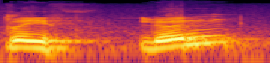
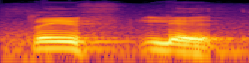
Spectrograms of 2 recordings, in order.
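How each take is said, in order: First: The word ends with an -un ending. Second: The word ends without any vowel ending. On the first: "ത്വിഫ്ലുൻ എന്നാണ് ഫുൾ സ്റ്റോപ്പിൽ നിർത്തുമ്പോൾ നാം പറയുന്നത്" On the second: "full സ്റ്റോപ്പിൽ വഖഫ് ചെയ്യുമ്പോൾ സുക്കൂനിലാണ് നിർത്തുന്നത്"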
